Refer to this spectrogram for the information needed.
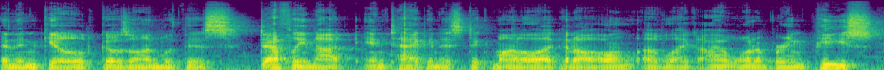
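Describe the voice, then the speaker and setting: Very deep, low male speech amid noticeable background noise. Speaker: gaming YouTuber. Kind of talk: casual commentary video.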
